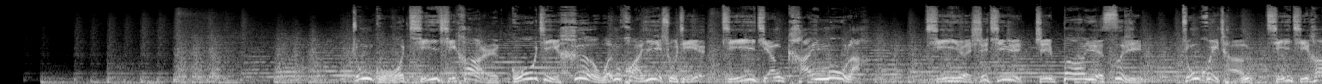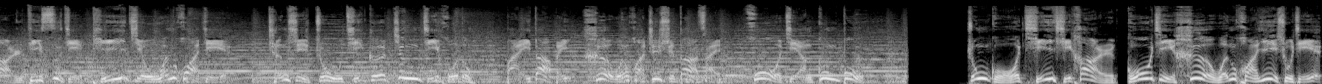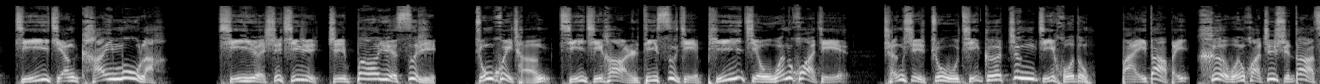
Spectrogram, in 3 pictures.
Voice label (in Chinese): 男 宣传广告, 国语男声配音, 浑厚; 啤酒节文化节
